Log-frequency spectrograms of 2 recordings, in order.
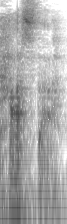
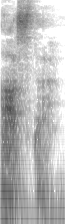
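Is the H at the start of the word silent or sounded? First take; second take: sounded; silent. First: The word begins with an audible H sound. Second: The word begins directly with the vowel sound. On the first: The speaker calls it wrong. "We don't say hasta" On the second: The speaker calls it right. "the H is silent"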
